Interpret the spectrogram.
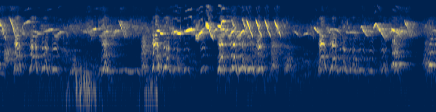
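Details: Baderna-style song of a double-collared seedeater, a tutor recording for young birds: repeated blocks of rough, crackling chatter separated by short pauses, topped with quick high twittering sweeps, roughly two to three bursts per second within phrases.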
